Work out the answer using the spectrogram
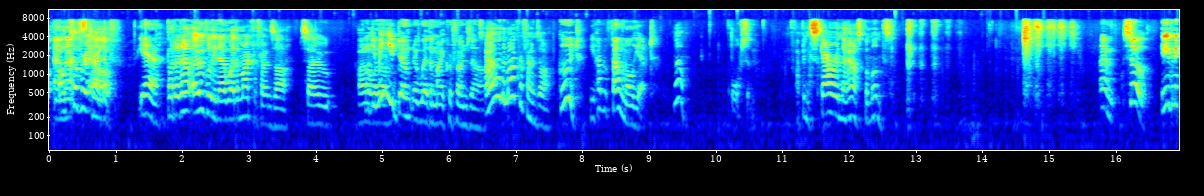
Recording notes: Background campfire ambience assembled using samples and mixing tool. If you’ve listened to any later episodes you’ll notice the campfire ambience sound effect is louder in this one.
